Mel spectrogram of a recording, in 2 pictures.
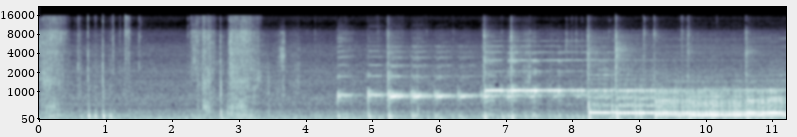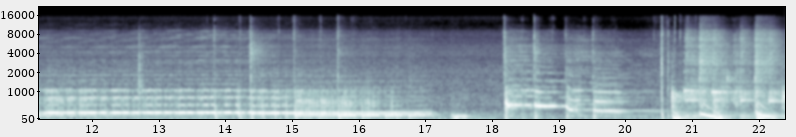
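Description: Synthesizer played from a keyboard: held notes build into a sustained chord over low bass notes, which stops suddenly, then sliding and falling pitch-bent tones near the end.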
